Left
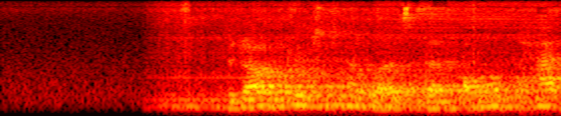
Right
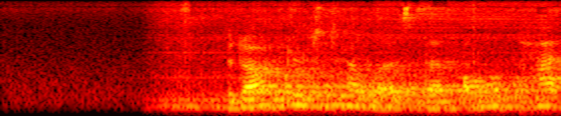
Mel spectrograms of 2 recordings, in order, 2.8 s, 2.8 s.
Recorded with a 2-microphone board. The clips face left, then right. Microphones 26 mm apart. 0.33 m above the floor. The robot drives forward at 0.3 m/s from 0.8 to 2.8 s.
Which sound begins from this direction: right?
A woman speaking, at 1.1 s.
